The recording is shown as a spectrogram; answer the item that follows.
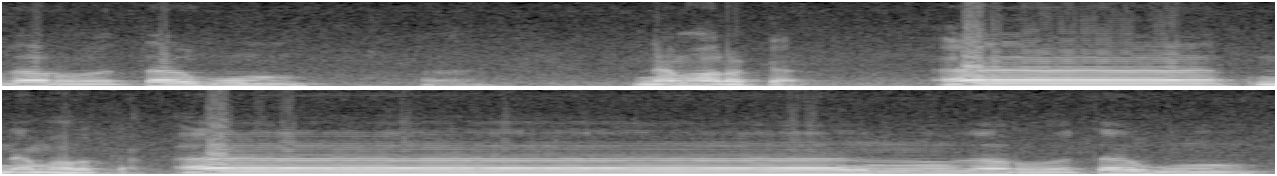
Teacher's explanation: Hamzah kedua tu jadi alif, lepas tu kalau ikut alif 2 harakat lah, tapi jadi 6 harakat ni. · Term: tukar hamzah kedua dengan alif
